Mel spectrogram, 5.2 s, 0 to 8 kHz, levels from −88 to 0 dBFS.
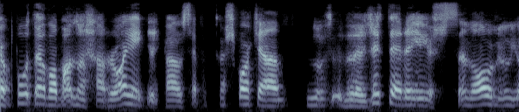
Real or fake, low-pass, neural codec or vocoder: fake; 7.2 kHz; codec, 16 kHz, 1 kbps, FreqCodec, larger model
